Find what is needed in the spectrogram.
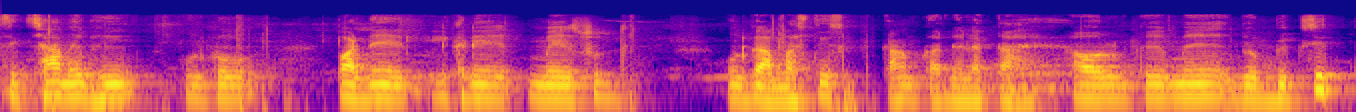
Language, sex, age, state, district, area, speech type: Hindi, male, 60+, Uttar Pradesh, Chandauli, urban, spontaneous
